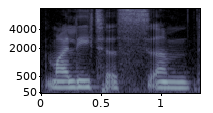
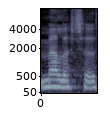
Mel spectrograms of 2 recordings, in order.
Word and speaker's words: Mellitus: so many different ways anybody who's read acts pronounces my Letus anybody who's done Latin pronounce it mellitus so and many people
